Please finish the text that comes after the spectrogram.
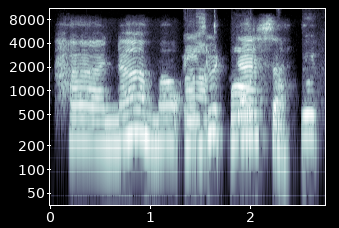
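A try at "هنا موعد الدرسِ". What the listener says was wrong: Kalau barisnya darsi, ya. Hana mau'idud darsi. Kalau kita matikan dars boleh. Hana mau'idud dars.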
